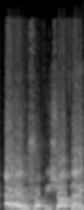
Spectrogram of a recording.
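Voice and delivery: cheery British greeting, high and loud; British accent. Retold or imitated. Greeting his workshop each morning in a British accent. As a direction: hail the shop like a chirpy Brit. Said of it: "I say hi to the shop in a, in a British accent".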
